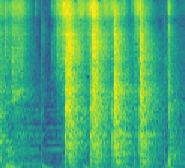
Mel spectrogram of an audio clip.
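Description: Heavy-duty tapping block knocking four times against the edge of a vinyl plank, a sharp knock every third of a second or so, tapping the plank into its click-lock joint.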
